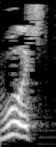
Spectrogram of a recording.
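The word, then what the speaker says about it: Wuest: There's a word study group called WUST, a book, W-E-S-T, I don't know how you pronounce it, but it's WUST.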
